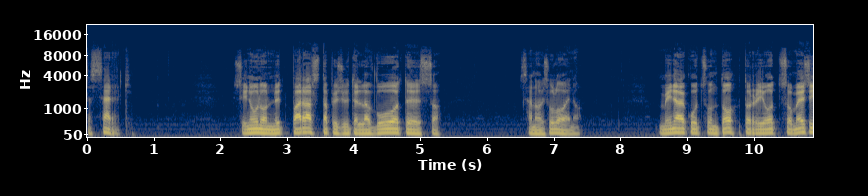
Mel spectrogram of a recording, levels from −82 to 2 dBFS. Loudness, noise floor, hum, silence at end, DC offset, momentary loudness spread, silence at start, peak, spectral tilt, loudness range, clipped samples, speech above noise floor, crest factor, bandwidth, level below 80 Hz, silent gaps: -18 LUFS; -62 dBFS; 50 Hz at -40 dBFS; 0 s; under 0.1%; 13 LU; 0 s; 0 dBFS; -6 dB/octave; 8 LU; under 0.1%; 45 dB; 18 dB; 10 kHz; -36 dBFS; none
